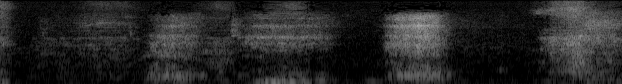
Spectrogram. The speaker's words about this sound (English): My man's breathing, boy. My man wants to see that. I was panting for it.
